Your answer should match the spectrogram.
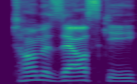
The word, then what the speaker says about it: Tomaszewski: for our guest, Luke Tomaszewski. I hope I said that right because it sounds like Mike Wazowski, but it doesn't be spelled like that.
